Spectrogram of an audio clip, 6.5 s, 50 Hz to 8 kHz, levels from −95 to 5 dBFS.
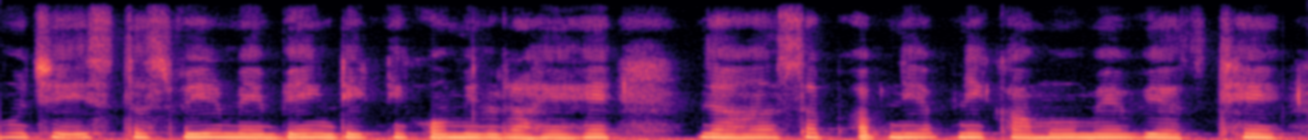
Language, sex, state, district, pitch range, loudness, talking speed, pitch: Hindi, female, Arunachal Pradesh, Papum Pare, 215-225 Hz, -15 LUFS, 165 wpm, 220 Hz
